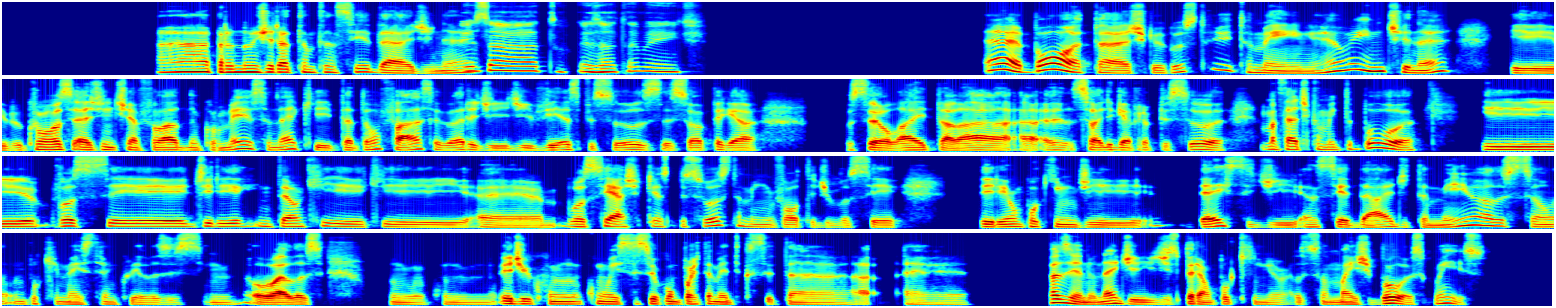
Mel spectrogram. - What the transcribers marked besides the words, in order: none
- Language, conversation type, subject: Portuguese, podcast, Como o celular e as redes sociais afetam suas amizades?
